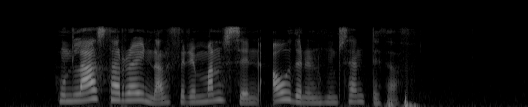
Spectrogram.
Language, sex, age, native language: Icelandic, female, 18-19, Icelandic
